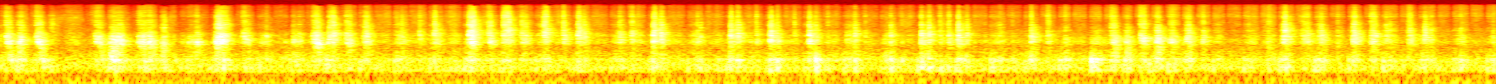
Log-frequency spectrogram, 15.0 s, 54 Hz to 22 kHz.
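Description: A scratch-art paper board, held flat by one hand, is scratched densely with a thin wooden stylus. Quiet, dry rasping strokes follow one another rapidly, each brief and bright, with a scratchy tone centred around 1.2 kHz and almost no low end.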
